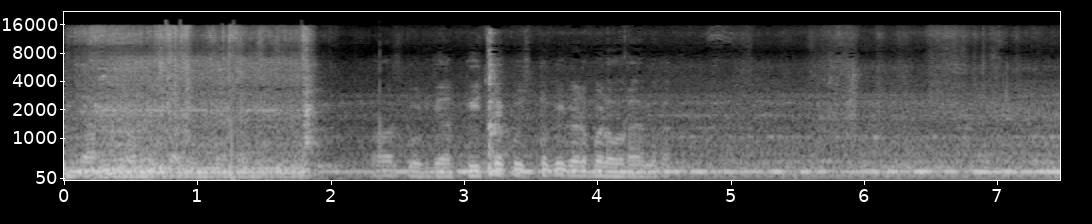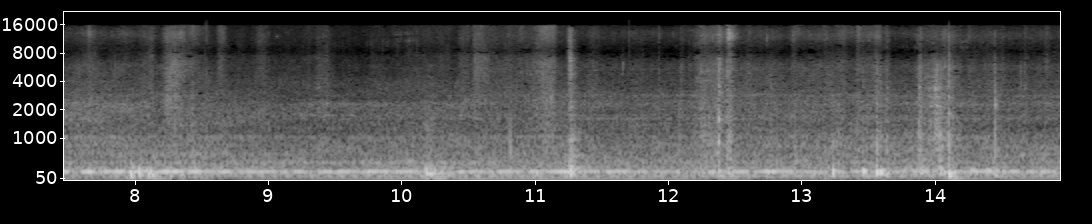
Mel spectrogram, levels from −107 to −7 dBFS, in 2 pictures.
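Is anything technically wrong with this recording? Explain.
Yes, there is a loud pop from 2.36 to 2.38 s. A single sharp thump rises roughly 10 dB above the surrounding level, likely from a sudden voltage pulse such as a switch or static discharge. Unlike a dropout, the sound continues uninterrupted underneath.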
